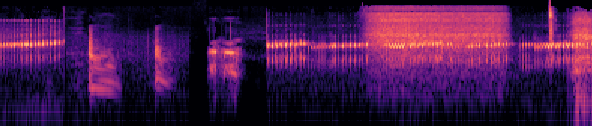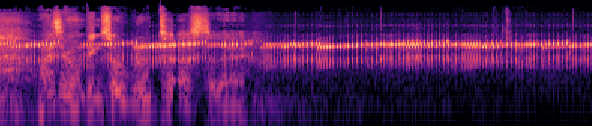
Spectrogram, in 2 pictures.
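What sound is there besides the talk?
frogs croaking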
